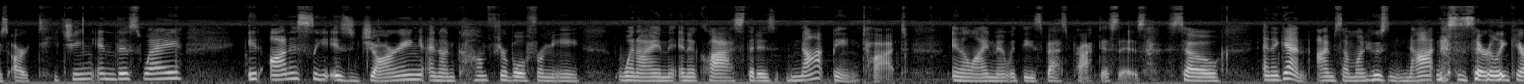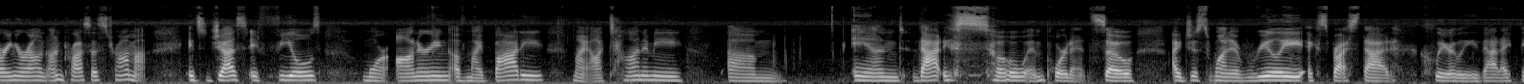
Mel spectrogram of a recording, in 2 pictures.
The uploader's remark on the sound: I’m talking off the cuff while walking outside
